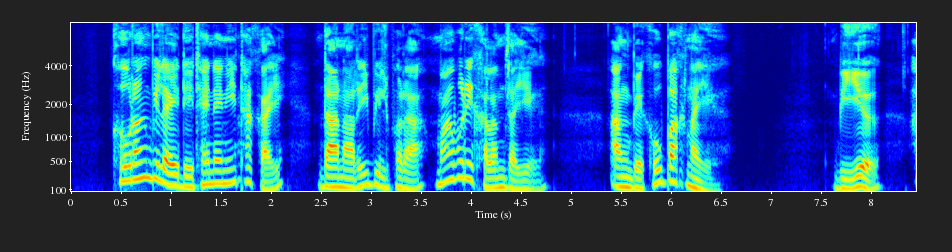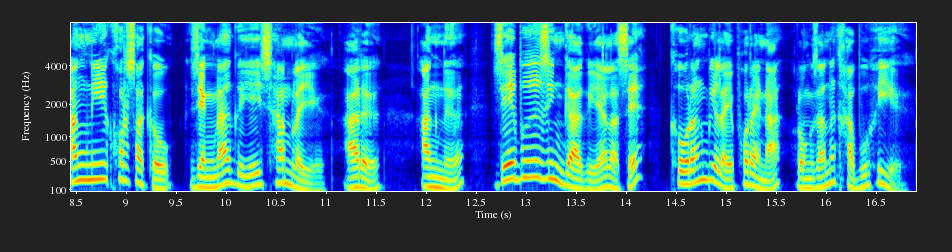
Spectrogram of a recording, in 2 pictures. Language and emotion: Bodo, happy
